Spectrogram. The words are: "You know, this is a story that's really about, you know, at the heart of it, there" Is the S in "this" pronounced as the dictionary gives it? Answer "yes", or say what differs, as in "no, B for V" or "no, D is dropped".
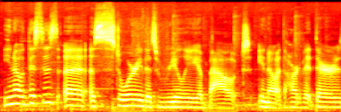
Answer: yes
